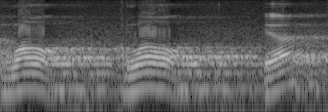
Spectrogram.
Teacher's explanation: ro berada pada ujung lidah menempel langit-langit atas, ro ya. Jangan dibaca ro, ini tidak tepat ya, karena makhraj huruf ro itu berada pada lidah bukan pada bibir.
